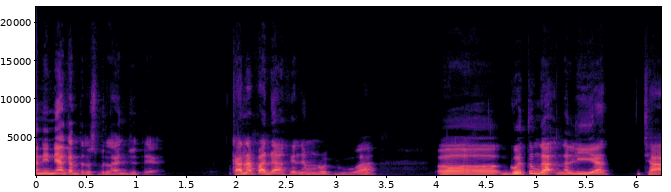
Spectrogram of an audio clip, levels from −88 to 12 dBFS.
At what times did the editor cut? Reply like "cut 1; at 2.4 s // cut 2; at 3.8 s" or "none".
none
